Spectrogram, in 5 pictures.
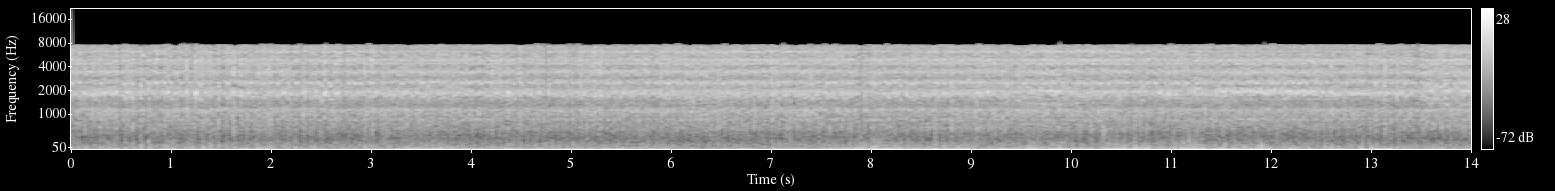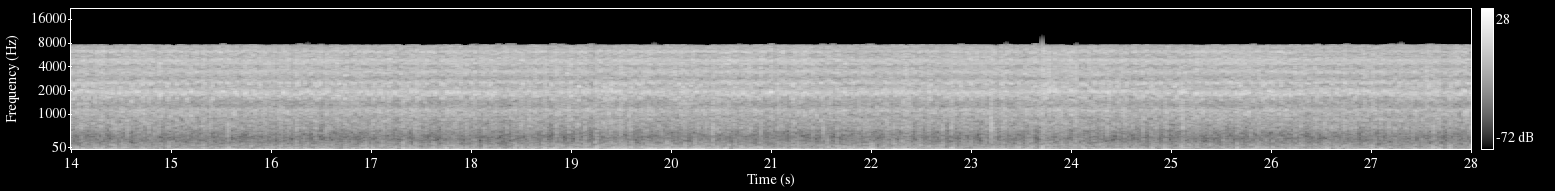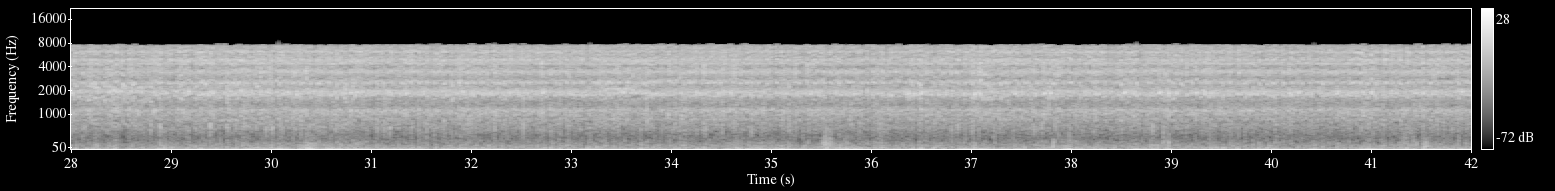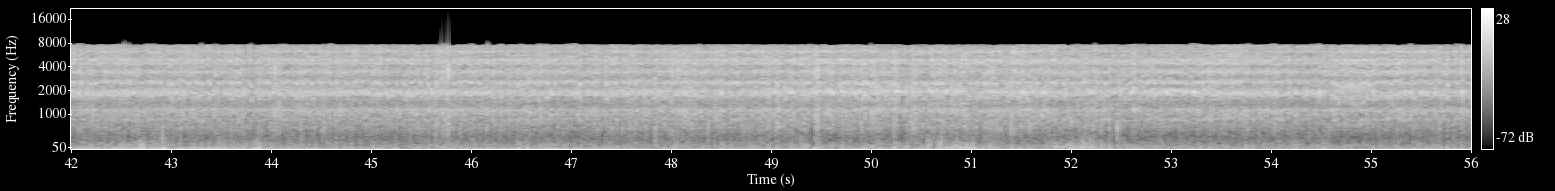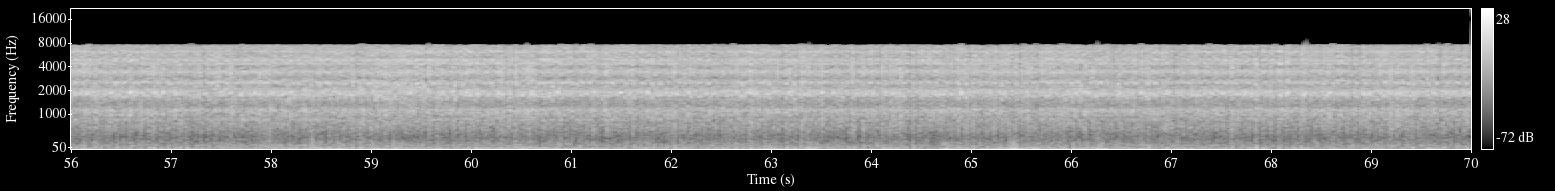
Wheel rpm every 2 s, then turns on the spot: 230, 230, 230, 230, 220, 210, 210, 230, 230, 230, 220, 220, 220, 220, 220, 230, 230, 230, 230, 230, 230, 230, 230, 230, 230, 210, 210, 220, 220, 220, 230, 230, 230, 240, 230.
none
